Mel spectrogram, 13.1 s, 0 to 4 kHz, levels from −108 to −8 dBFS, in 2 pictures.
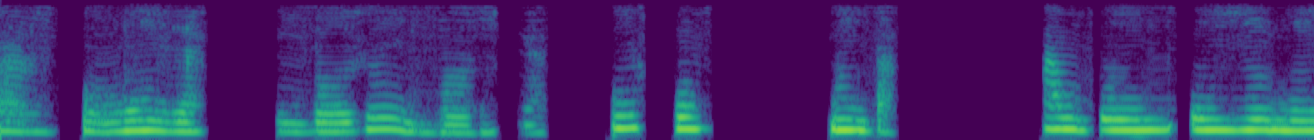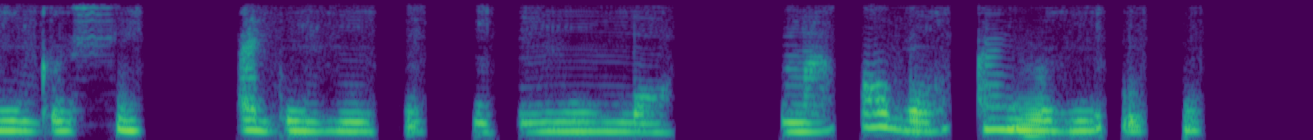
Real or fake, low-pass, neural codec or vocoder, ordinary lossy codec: fake; 3.6 kHz; codec, 44.1 kHz, 1.7 kbps, Pupu-Codec; none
